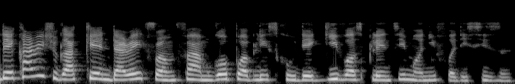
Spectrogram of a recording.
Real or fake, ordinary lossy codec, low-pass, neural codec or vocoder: real; Opus, 64 kbps; 7.2 kHz; none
